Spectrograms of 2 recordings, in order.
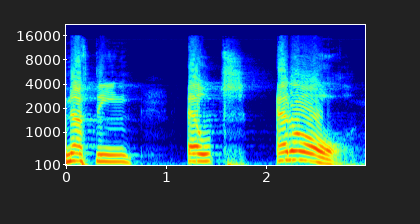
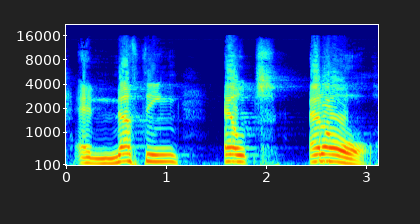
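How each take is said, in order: First: Slowed, deliberate at all, falling; preacher repeats the refrain to the congregation even slower; emphatic refrain. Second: Slow, weighty stress on all; preacher drives home that nothing else counts; emphatic refrain. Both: Shown as a demonstration. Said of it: "repeated refrain".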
